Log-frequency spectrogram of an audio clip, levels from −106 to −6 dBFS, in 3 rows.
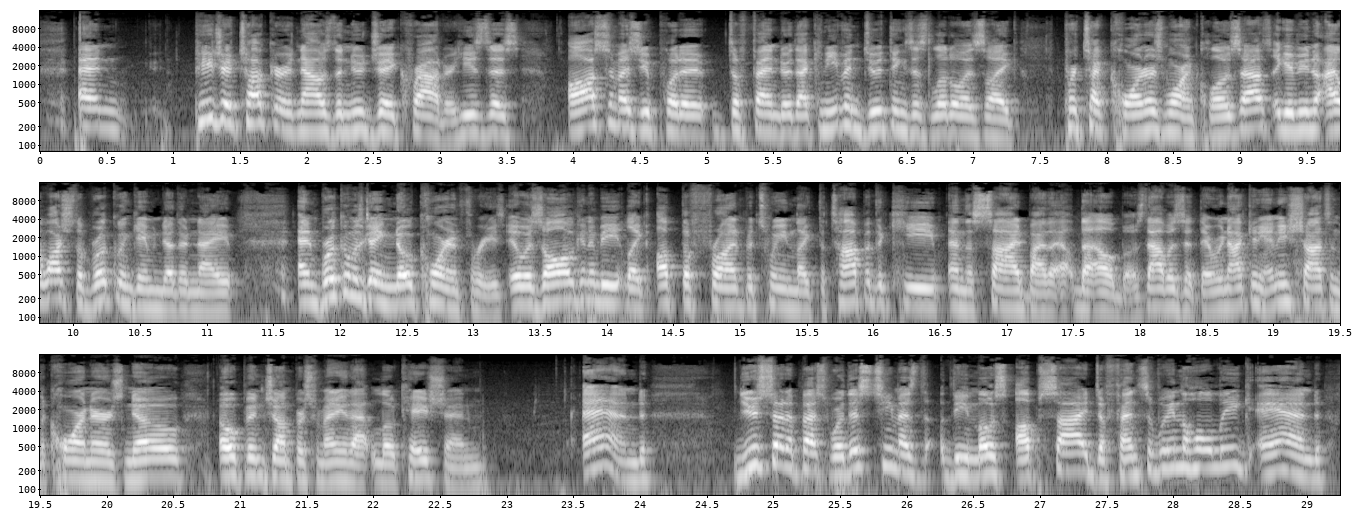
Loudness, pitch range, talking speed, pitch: -19 LUFS, 150-180 Hz, 230 wpm, 165 Hz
